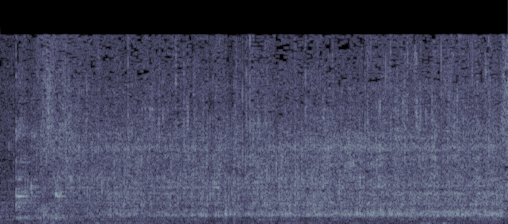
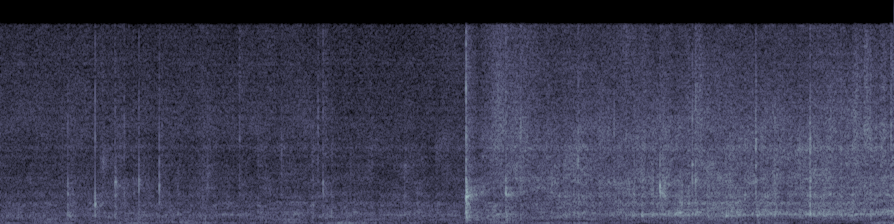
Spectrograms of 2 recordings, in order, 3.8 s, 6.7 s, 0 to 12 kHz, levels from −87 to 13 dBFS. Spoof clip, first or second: second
